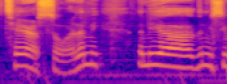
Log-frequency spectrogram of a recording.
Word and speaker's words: Pterosaur: I'm sorry, it's Pterosaur. Let me see how you spell it.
